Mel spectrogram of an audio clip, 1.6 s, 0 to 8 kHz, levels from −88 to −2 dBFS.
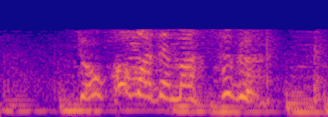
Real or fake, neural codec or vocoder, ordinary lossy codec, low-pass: real; none; AAC, 16 kbps; 7.2 kHz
